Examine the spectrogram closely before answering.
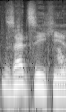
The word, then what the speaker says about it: Tzatziki: small Tzatziki is apparently how you pronounce it.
